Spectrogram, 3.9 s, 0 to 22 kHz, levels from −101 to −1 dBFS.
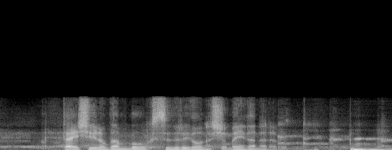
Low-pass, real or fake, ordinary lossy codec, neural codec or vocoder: none; fake; none; codec, 16 kHz, 0.8 kbps, ZipCodec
